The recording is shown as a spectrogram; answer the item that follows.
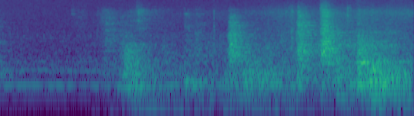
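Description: Elevator car doors sliding open on arrival, a run of irregular rattling and shuffling that builds from about half a second in, after a faint steady hum dies away.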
